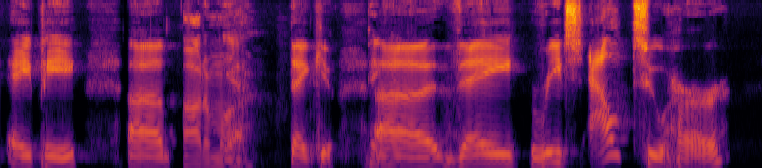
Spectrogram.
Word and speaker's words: Audemars: I can't pronounce it. French name, AP. Audemars.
